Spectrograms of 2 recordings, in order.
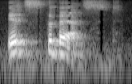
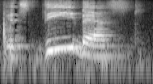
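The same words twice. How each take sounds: First: 'The' is said with a reduced schwa vowel. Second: 'The' is said with a full 'ee' vowel. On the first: It is an ordinary statement without special emphasis. "The normal sentence is probably the second one" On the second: The speaker is strongly emphasizing that it is the best. "the citation form, which contains the full vowel E"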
